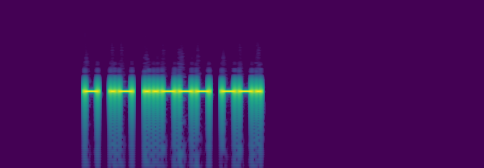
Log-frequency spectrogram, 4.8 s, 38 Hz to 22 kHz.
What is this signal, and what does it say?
Morse code, heard as a keyed tone, about 28 wpm, 700 Hz. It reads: TA2G
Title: DXCC-100 Call Signs - 4 Characters - 28wpm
